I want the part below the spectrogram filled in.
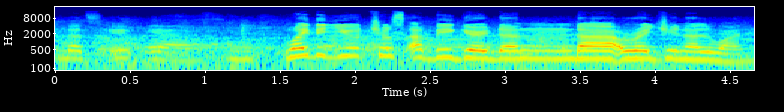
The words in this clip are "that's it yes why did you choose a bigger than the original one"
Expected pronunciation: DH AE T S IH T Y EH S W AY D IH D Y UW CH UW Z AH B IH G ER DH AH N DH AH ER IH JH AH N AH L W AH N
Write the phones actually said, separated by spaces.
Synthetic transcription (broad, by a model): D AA T S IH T Y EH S W AY D IH D Y UW CH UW S AH B IH G ER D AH N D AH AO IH JH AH N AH L W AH N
